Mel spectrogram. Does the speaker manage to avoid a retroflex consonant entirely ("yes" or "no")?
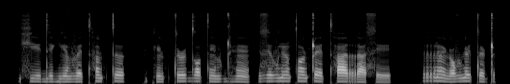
no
